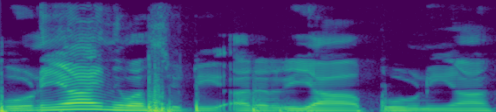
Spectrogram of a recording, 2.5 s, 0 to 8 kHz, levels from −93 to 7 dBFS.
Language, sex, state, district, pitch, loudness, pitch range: Maithili, male, Bihar, Purnia, 130 Hz, -19 LUFS, 125-150 Hz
